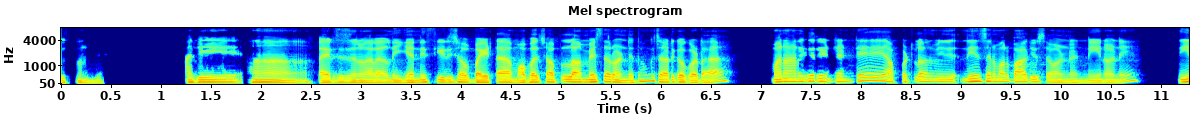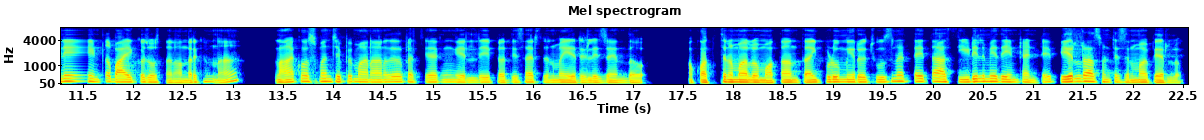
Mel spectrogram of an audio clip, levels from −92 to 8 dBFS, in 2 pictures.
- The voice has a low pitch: Yes, low, 120 Hz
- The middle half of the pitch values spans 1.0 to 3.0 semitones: No, average, 3.6 semitones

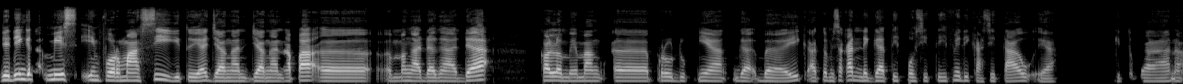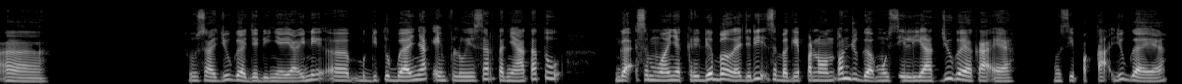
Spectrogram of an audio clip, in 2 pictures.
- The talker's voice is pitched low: No, medium, 175 Hz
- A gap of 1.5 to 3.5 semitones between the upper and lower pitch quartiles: Yes, average, 3.2 semitones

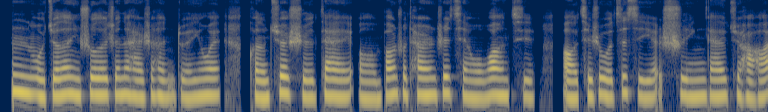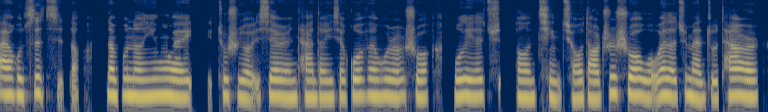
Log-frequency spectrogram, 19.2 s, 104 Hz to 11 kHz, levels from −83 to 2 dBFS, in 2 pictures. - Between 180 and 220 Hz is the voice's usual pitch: Yes, high, 205 Hz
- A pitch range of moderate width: No, narrow, 1.4 semitones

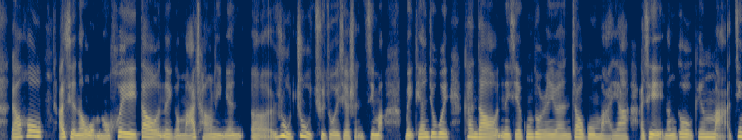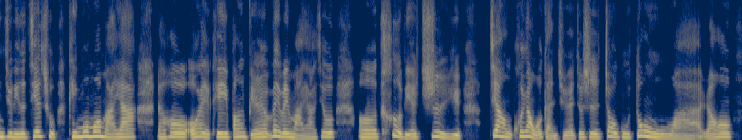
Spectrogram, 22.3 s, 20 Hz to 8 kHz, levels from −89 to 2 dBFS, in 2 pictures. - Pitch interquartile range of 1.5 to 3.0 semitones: No, average, 4.0 semitones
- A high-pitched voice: Yes, high, 205 Hz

